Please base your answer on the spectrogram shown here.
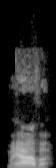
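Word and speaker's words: Maiava: Mayava.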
